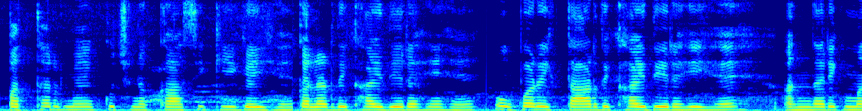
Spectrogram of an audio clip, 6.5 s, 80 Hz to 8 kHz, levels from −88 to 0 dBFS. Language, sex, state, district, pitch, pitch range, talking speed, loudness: Hindi, female, Chhattisgarh, Bastar, 205 Hz, 205-210 Hz, 205 wpm, -36 LUFS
